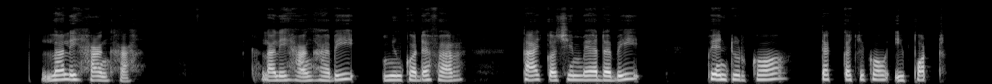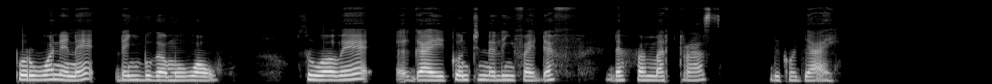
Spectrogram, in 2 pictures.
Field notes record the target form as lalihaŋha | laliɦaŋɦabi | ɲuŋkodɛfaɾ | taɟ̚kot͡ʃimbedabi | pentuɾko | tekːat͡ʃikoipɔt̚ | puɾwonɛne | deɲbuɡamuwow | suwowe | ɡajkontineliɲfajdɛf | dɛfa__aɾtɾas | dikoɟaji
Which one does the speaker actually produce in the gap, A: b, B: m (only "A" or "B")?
B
